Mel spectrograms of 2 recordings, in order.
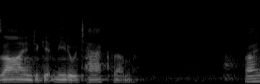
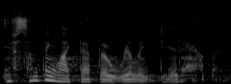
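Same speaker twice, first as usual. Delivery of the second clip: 1 hushed question; 2 semitones lower, 7 dB quieter than usual. Retold or imitated. Colleague's gentle question quoted.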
